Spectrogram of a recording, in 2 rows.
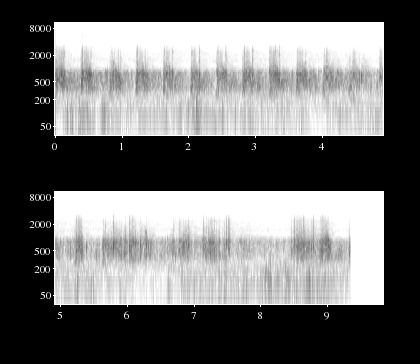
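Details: Fetal heart sounds on auscultation: rapid, regular whooshing fetal heartbeat at about 150 beats a minute, a normal fetal heart rate.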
